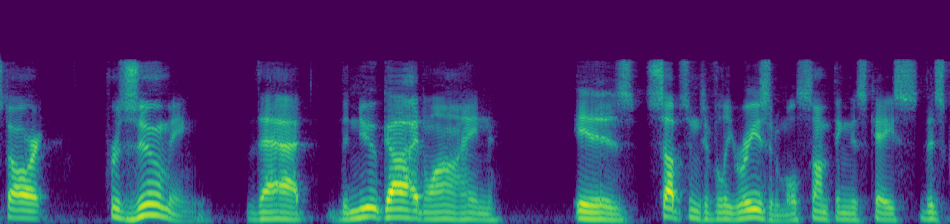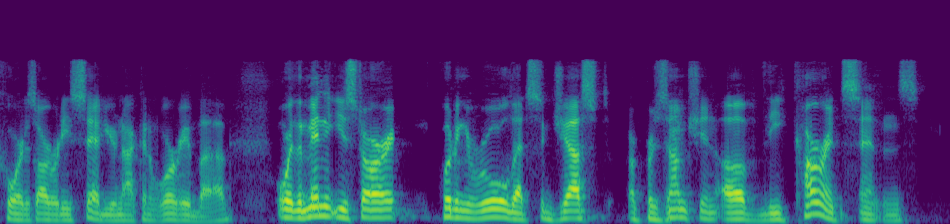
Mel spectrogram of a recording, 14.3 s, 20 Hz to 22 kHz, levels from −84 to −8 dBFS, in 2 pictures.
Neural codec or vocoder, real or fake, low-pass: codec, 16 kHz, 0.8 kbps, ZipCodec; fake; 7.2 kHz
